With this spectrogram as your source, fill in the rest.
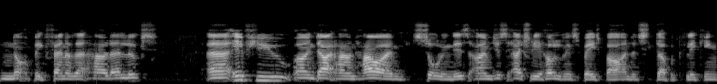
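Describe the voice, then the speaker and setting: Mumbling at a moderate pace, a man with a Danish accent talks at a medium pitch with ordinary pitch variation. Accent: Danish accent, weird pronunciation at times. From Denmark. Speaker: gaming youtuber. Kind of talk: gameplay commentary. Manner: halting, many fillers.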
